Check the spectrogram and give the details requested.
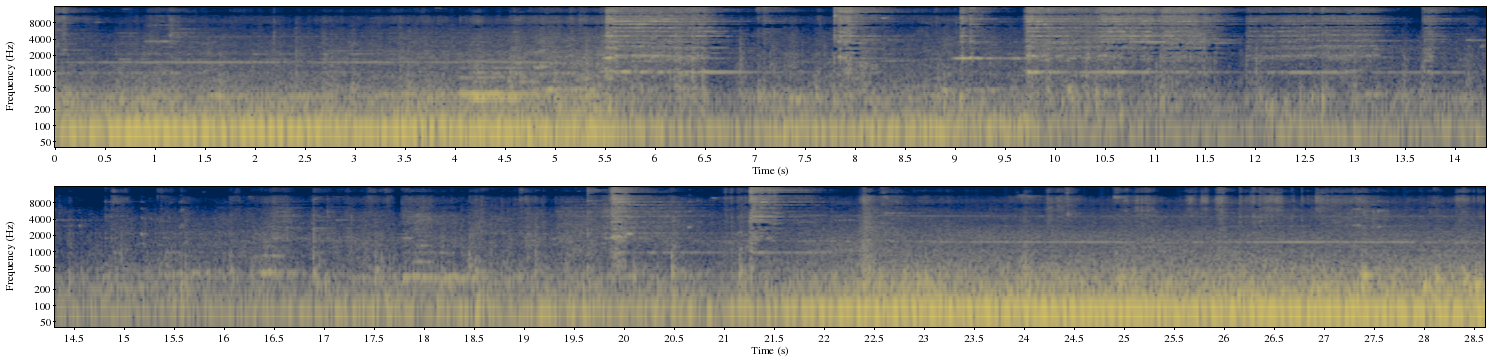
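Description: Diesel freight train at work: a low locomotive engine rumble that eases off in the middle and comes back strong in the last third. In between come a series of sharp metallic clanks and squeals from the cars and wheels.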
